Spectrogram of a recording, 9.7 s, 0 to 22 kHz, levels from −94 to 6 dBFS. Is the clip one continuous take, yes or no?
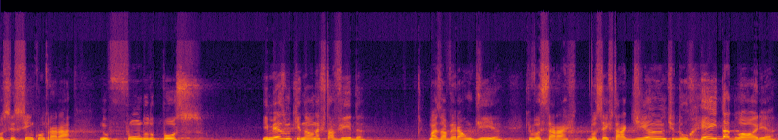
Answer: yes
